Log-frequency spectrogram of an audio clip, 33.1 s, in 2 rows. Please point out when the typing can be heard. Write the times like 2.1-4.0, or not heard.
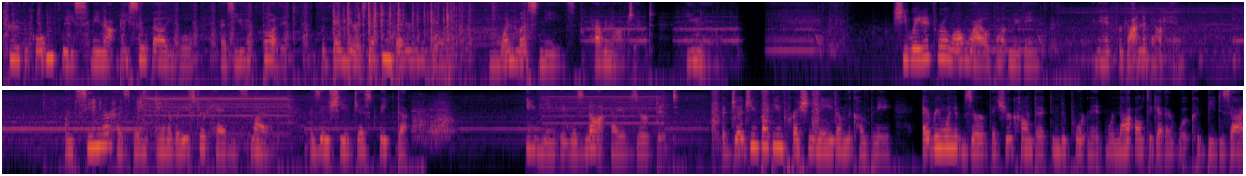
4.4-6.2, 17.1-18.9.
